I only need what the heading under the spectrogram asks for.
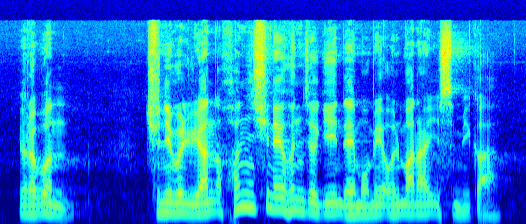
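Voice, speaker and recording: Moderate pace and lively intonation amid audible room echo. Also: man, medium pitch for a man. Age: 60s. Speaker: pastor. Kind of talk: sermon. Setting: church. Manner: animated.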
